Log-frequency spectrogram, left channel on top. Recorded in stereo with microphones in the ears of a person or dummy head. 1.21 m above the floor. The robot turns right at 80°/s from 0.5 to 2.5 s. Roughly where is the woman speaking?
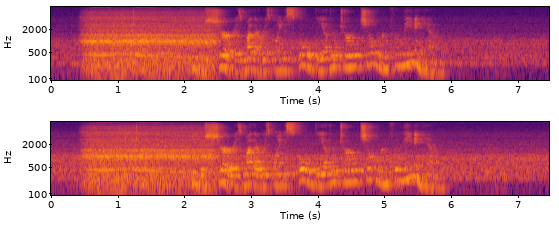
Right.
